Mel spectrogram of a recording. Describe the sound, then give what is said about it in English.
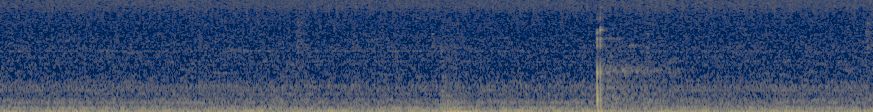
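A low, steady engine rumble from a garbage truck idling somewhere outside, muffled, with a brief clank partway through and no voices. “Yeah, that's the garbage truck.”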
